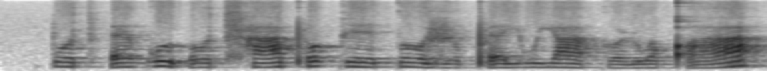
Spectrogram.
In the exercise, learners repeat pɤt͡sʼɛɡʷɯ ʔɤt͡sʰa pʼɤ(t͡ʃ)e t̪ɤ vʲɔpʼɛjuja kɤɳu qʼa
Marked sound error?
yes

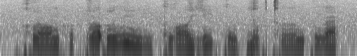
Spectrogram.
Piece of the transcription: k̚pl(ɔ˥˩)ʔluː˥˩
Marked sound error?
no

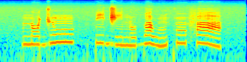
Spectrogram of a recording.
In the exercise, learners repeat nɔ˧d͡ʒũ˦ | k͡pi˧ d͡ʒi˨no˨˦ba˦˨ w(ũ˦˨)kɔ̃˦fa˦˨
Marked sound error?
yes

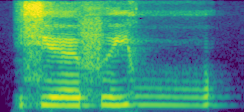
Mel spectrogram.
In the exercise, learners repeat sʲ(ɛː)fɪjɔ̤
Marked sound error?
no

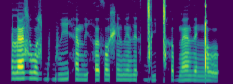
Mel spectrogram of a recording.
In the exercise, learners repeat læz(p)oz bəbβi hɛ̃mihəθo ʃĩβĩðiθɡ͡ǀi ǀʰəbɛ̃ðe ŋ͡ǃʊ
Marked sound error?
yes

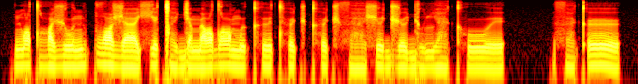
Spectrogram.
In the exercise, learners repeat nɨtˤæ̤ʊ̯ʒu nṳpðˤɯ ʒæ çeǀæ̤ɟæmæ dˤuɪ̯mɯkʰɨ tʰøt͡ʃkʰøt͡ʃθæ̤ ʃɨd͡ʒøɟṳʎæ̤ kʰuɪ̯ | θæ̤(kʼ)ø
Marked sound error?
no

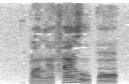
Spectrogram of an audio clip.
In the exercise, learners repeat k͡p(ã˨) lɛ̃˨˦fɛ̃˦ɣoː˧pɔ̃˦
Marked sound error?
no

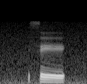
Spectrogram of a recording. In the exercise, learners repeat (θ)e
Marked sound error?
no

